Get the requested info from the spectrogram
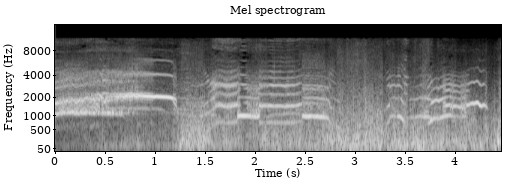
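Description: Riders screaming on a moving roller coaster: one long high scream through the first second, then shorter shrieks that rise and fall, over the steady rushing noise of the ride.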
